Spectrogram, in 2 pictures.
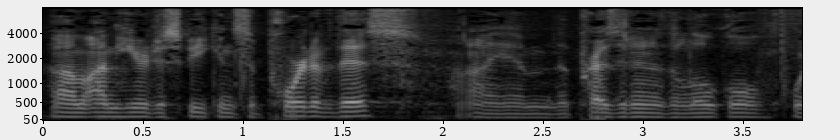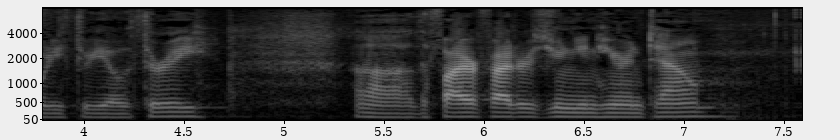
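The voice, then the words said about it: Hoarse, strained voice. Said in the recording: “I've been losing my voice,”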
